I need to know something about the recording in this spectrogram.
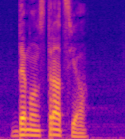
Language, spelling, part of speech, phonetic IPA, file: Polish, demonstracja, noun, [ˌdɛ̃mɔ̃w̃ˈstrat͡sʲja], Pl-demonstracja.ogg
